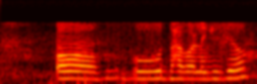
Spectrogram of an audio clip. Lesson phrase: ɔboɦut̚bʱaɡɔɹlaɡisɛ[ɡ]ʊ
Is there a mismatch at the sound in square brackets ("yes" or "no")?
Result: yes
